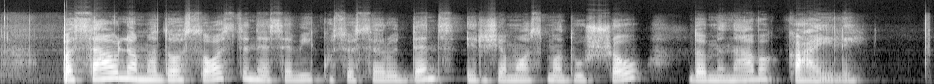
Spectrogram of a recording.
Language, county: Lithuanian, Vilnius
